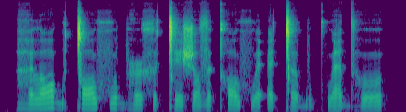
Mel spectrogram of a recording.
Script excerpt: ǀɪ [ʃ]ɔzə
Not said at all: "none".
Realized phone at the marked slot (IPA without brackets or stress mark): ʃ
